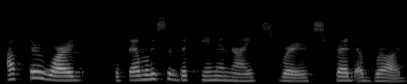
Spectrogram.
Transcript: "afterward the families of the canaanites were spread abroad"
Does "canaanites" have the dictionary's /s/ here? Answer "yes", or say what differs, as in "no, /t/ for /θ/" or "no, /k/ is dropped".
yes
